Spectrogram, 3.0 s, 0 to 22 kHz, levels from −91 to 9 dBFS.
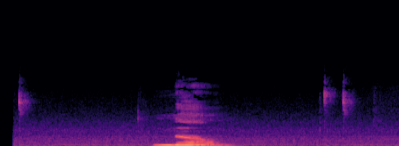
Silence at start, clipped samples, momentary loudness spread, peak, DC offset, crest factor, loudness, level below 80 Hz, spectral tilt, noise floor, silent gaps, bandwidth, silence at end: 0.15 s; under 0.1%; 26 LU; -8 dBFS; under 0.1%; 20 dB; -23 LUFS; -60 dBFS; -7 dB/octave; -51 dBFS; none; 9.6 kHz; 0.55 s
